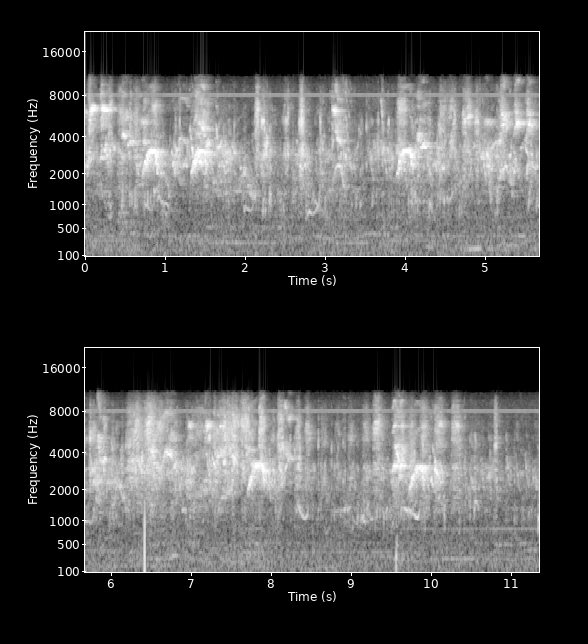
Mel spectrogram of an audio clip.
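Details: Continuous warbling chatter from a pair of pet budgies: dense, high, scratchy twitter with quick chirps and buzzy notes running without pause, plus one sharp click partway through.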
